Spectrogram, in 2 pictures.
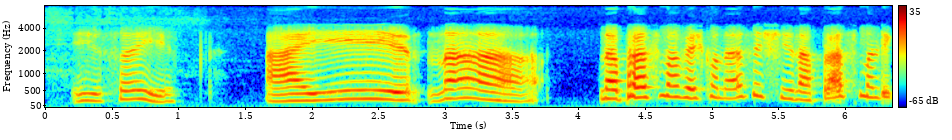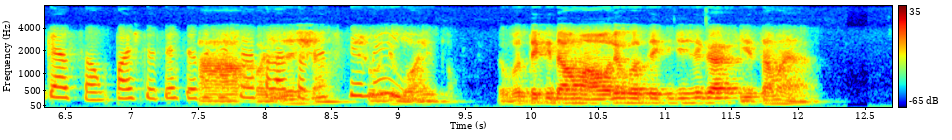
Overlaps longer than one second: present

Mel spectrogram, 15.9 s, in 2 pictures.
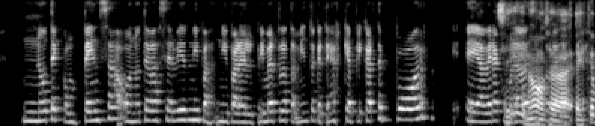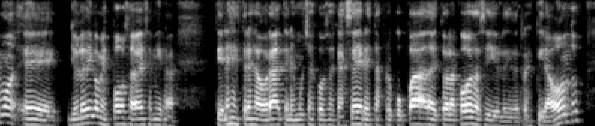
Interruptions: present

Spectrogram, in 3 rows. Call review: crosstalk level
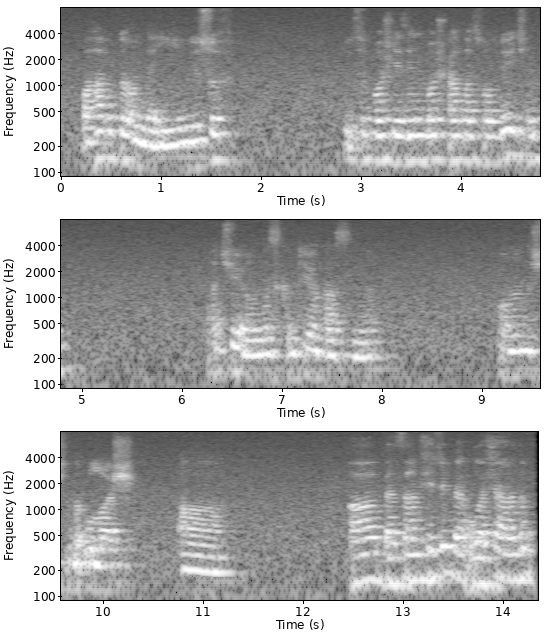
none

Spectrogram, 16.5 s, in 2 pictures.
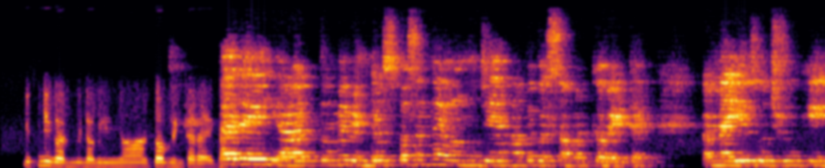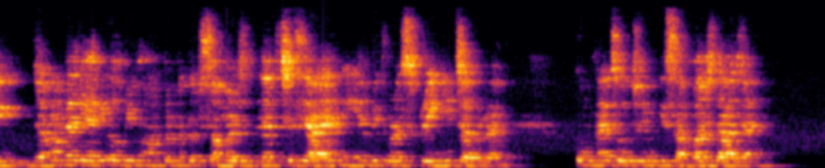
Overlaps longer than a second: none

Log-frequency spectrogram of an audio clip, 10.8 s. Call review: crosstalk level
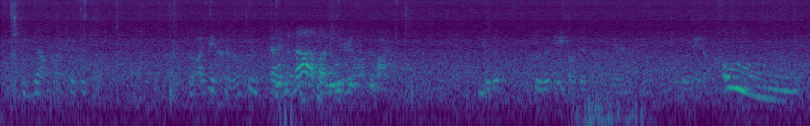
present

